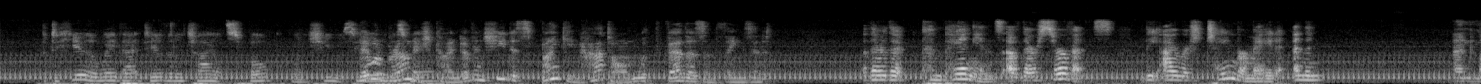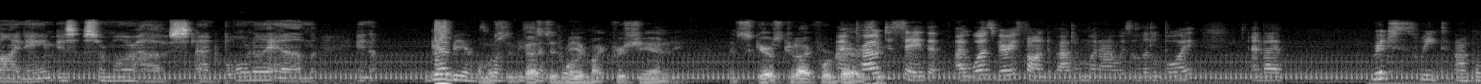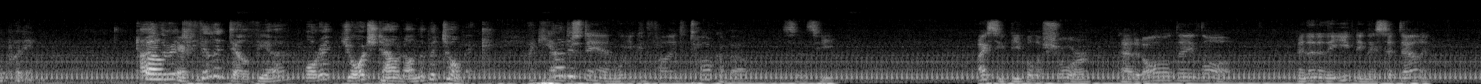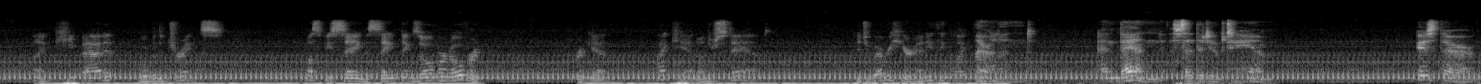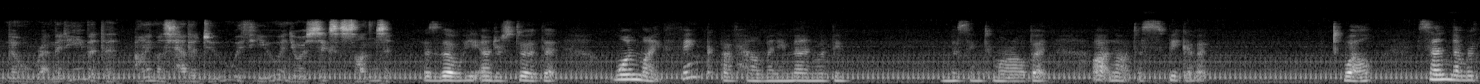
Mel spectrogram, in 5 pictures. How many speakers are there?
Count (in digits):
10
